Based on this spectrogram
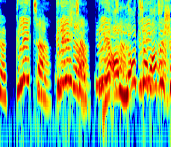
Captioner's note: chanting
